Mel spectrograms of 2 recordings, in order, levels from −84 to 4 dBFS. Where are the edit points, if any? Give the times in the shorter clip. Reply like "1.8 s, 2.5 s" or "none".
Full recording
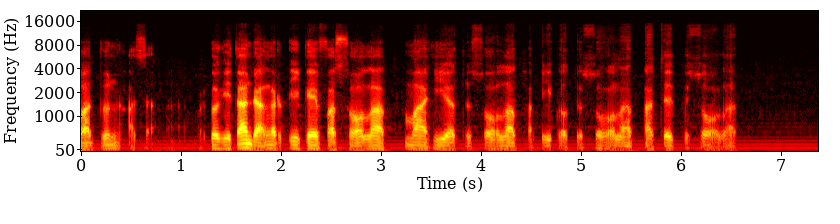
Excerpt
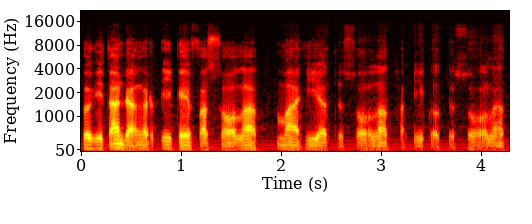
none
